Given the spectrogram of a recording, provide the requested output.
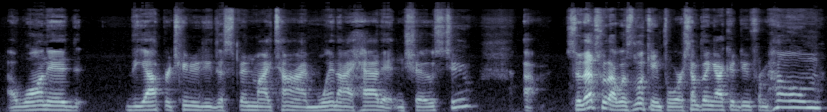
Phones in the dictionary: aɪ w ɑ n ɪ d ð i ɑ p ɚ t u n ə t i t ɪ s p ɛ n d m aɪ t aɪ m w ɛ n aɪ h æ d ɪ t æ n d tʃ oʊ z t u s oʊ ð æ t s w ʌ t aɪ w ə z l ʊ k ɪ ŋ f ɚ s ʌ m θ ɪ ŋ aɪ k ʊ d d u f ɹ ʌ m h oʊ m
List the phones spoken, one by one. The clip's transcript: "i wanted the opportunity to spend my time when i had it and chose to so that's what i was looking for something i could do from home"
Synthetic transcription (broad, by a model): aɪ w ɑ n ɪ d ð i ɑ p ɚ t u n ə t i t ɪ s p ɛ n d m aɪ t aɪ m w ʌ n aɪ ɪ d ɪ t n tʃ oʊ z t u s oʊ ð æ t s w ʌ t aɪ w ə z l ʊ k ɪ ŋ f ɚ s ʌ m θ ɪ ŋ aɪ k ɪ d d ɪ f ɹ ʌ m h oʊ m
